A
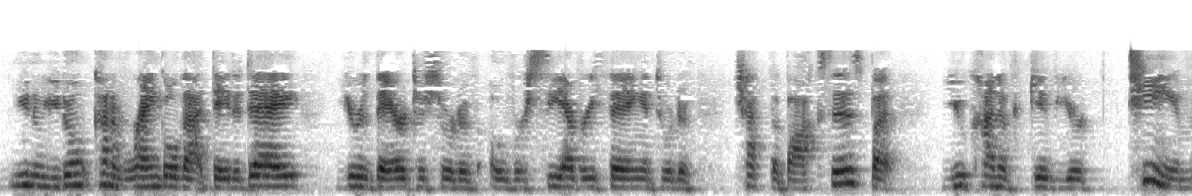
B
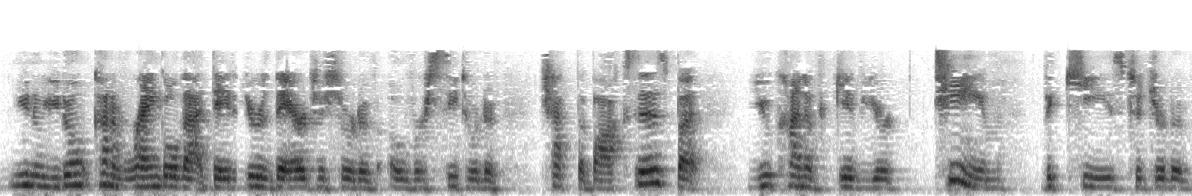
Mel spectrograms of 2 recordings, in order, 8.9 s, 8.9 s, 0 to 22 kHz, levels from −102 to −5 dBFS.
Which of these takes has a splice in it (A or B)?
B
